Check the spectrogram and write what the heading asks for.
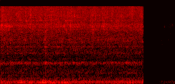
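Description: Cubed potatoes frying in oil in a kadai under a glass lid: a steady, muffled sizzle over a low hum, cutting off abruptly near the end.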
